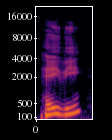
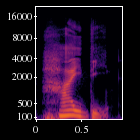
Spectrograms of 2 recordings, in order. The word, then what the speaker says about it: Heidi: Heidi es la, la pronunciación española de este personaje. En alemán, el diptongo EI se pronuncia como AI. Es decir, que si lo pronunciásemos correctamente en alemán, tendríamos que decir siempre Heidi.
